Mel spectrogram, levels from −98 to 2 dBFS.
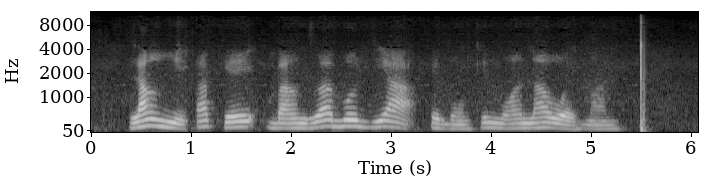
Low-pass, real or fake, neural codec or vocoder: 10.8 kHz; fake; codec, 24 kHz, 0.9 kbps, WavTokenizer, medium speech release version 1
